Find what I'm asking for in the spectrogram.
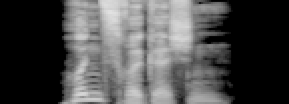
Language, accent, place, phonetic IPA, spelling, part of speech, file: German, Germany, Berlin, [ˈhʊnsˌʁʏkɪʃn̩], hunsrückischen, adjective, De-hunsrückischen.ogg
- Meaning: inflection of hunsrückisch: 1. strong genitive masculine/neuter singular 2. weak/mixed genitive/dative all-gender singular 3. strong/weak/mixed accusative masculine singular 4. strong dative plural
